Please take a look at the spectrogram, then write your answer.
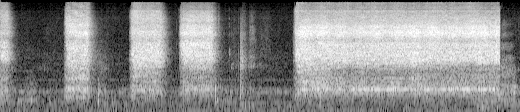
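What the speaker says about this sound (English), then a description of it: "I'm gonna put a little bit of holding spray" Tresemme holding hairspray hisses from an aerosol can onto short styled hair: three short bursts, then one long sustained spray, all loud and close, with no talking.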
